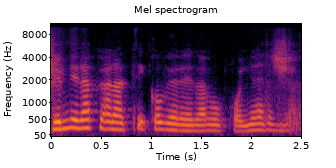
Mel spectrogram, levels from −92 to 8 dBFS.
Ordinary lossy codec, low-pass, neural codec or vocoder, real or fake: none; 9.9 kHz; codec, 16 kHz in and 24 kHz out, 0.8 kbps, FocalCodec, streaming, 65536 codes; fake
